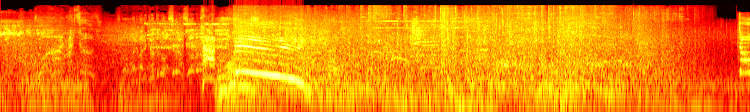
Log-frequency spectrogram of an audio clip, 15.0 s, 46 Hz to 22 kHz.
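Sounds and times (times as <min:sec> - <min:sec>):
train crash rumble: 0:04.3 - 0:14.7
metal clatter: 0:06.2 - 0:14.4.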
